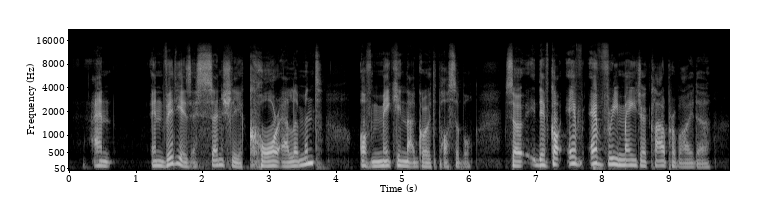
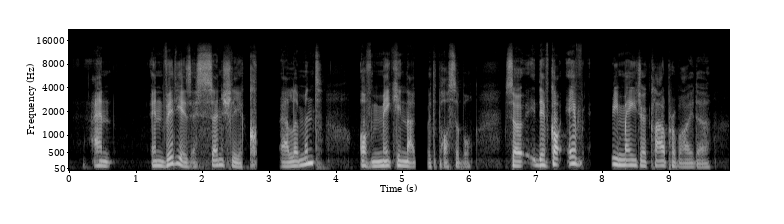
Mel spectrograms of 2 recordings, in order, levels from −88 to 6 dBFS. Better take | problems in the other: first | audio cutting out; at 3 s, at 5 s and at 8 s

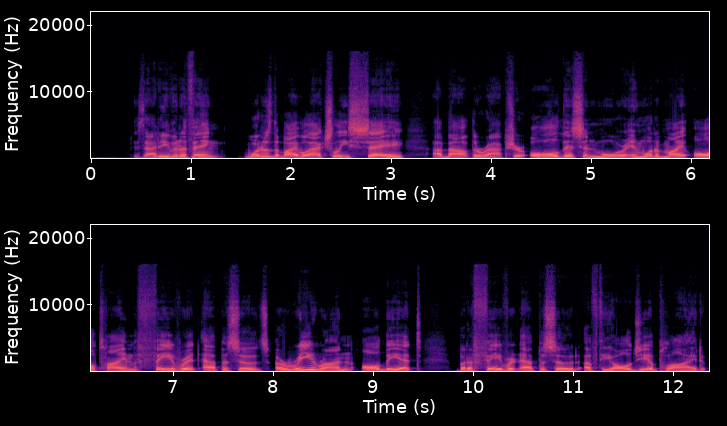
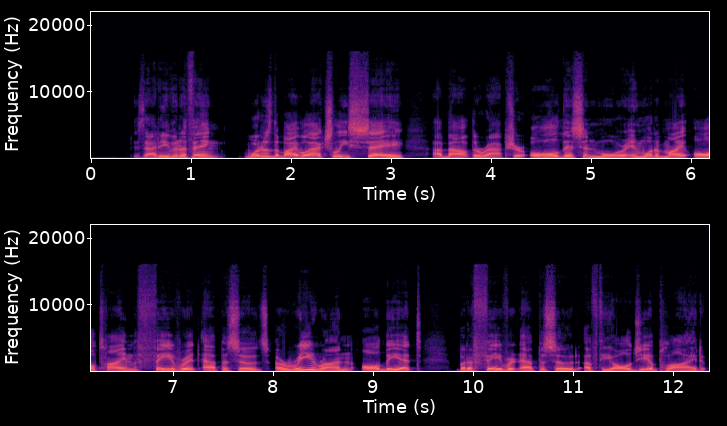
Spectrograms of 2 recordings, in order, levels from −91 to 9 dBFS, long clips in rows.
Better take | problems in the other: neither | none

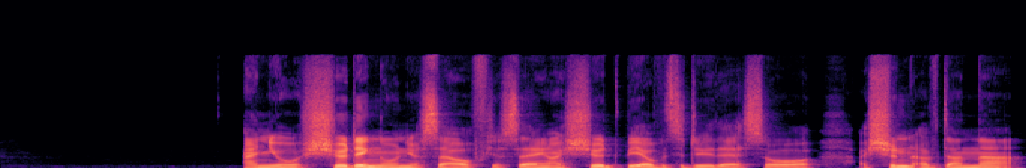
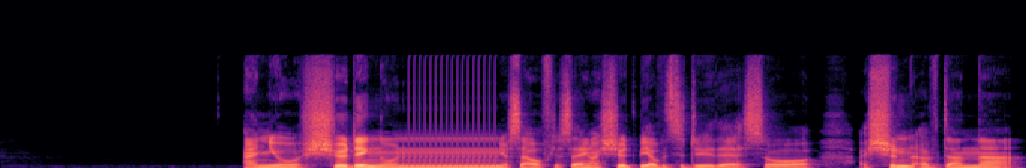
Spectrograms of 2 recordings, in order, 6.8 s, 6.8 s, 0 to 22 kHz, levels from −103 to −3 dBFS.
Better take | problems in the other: first | audio freezing; at 2.5 s for 0.5 s

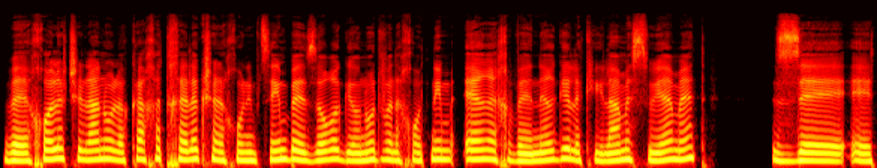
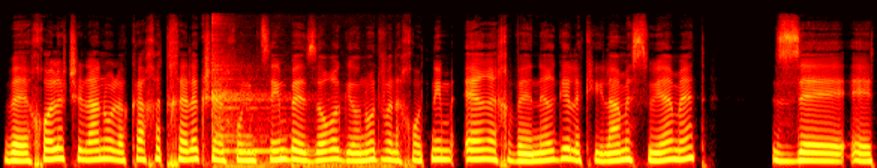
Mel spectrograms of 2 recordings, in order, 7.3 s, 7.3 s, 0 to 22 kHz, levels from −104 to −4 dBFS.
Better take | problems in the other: first | clattering dishes; noticeable; from 2 to 3.5 s; peak 8 dB below the speech

